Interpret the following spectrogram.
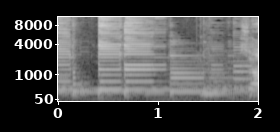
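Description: Steel-string acoustic guitar strumming an A7 chord, restruck several times about every half second.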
